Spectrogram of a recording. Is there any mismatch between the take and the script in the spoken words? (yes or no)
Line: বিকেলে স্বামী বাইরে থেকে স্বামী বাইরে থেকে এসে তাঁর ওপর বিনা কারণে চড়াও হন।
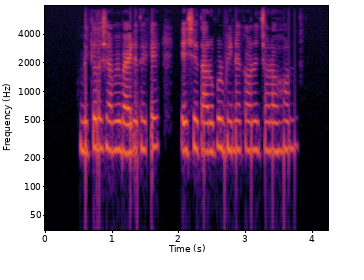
yes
